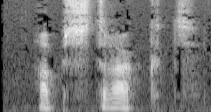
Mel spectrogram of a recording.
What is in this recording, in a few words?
"abstrakt", Dutch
